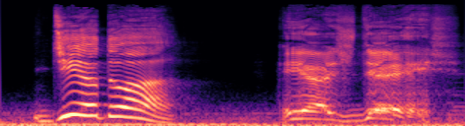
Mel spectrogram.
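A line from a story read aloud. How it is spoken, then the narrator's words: Old man shouting. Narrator (Russian): крикнул пенсионер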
